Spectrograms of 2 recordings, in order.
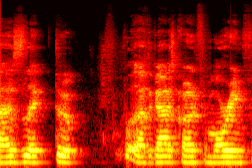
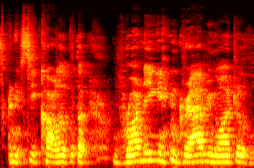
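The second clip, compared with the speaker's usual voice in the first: usual speaking voice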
